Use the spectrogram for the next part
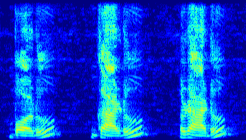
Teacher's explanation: ডয় শূন্য র ও ঢয় শূন্য র বর্ণে দোতিত ধ্বনি জিহ্বার অগ্রভাগের তলদেশ দ্বারা অর্থাৎ উল্টো পিঠের দ্বারা ওপরের দন্তমূলে দ্রুত আঘাত বা তাড়না করে উচ্চারিত হয় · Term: তাড়নজাত ধ্বনি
